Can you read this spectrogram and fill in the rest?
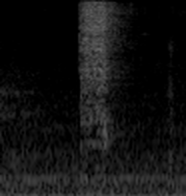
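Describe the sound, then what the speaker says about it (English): A single short hiss of butter spray bursts onto a hot waffle maker, loud and breathy for a fraction of a second against a faint background hum. "I'm going to spray a little onto the pan before I start."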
